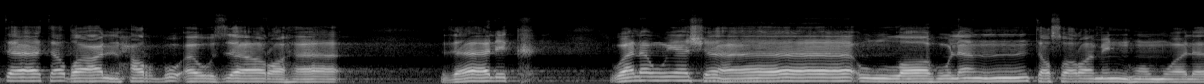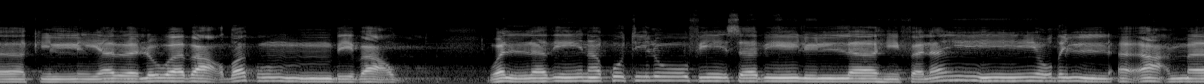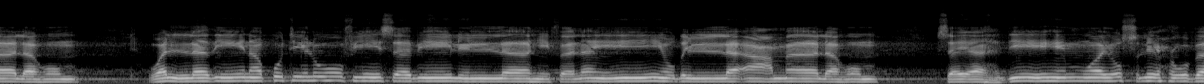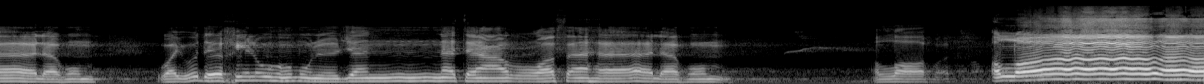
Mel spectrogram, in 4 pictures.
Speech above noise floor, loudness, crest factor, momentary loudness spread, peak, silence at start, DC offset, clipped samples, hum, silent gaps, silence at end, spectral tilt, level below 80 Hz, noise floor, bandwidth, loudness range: 32 dB; -19 LUFS; 20 dB; 8 LU; 0 dBFS; 0.05 s; under 0.1%; under 0.1%; none; none; 0 s; -4.5 dB/octave; -58 dBFS; -52 dBFS; 16 kHz; 5 LU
